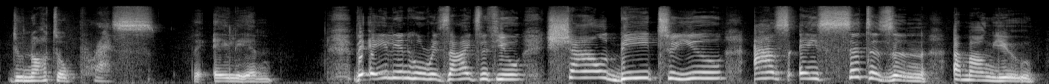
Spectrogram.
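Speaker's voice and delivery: usual speaking voice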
